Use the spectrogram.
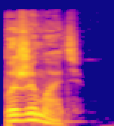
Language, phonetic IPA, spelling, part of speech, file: Russian, [pəʐɨˈmatʲ], пожимать, verb, Ru-пожимать.ogg
- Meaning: to press, to squeeze (now only used in set idioms below)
